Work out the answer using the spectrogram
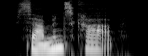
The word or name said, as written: sammenskrab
